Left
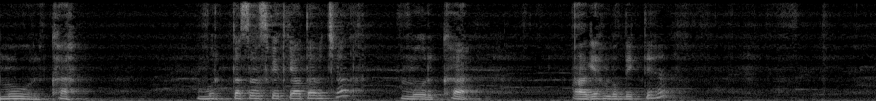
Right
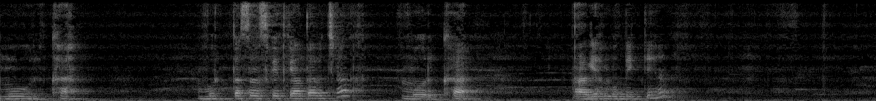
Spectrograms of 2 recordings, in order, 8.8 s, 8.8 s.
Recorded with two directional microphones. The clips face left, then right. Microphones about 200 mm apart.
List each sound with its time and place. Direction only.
0.0 s a sound: 45° left (ahead or behind)
2.0 s a woman's voice: 35° left (ahead or behind)
5.7 s a woman's voice: 45° left (ahead or behind)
